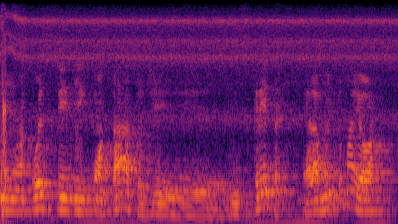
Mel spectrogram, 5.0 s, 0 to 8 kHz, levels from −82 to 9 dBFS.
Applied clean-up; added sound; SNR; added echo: none; Fire; 11 dB; reverberation time 0.9 s.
